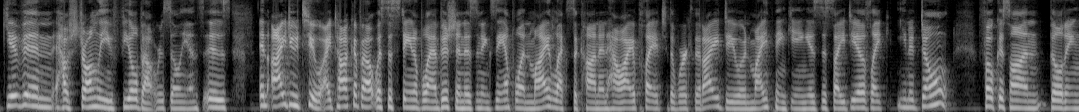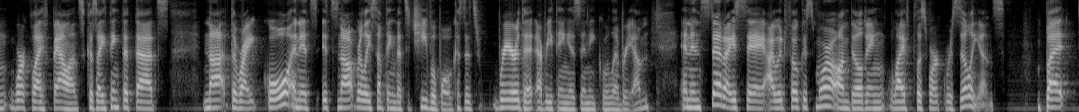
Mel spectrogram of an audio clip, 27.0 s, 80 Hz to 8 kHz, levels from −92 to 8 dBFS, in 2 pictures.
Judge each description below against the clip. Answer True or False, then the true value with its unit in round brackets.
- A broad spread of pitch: False (2.7 semitones)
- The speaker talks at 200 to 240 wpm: True (205 wpm)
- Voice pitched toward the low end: False (190 Hz)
